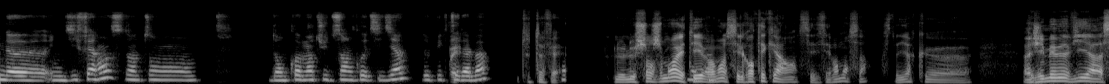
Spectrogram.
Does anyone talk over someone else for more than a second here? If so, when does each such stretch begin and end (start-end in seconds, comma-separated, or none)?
none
